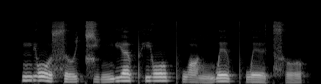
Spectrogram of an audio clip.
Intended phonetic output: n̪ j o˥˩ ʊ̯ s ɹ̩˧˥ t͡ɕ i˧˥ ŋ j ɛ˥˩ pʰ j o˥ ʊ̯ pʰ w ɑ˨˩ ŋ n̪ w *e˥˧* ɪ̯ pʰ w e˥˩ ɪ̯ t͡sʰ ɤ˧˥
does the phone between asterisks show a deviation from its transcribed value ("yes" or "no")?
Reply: no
